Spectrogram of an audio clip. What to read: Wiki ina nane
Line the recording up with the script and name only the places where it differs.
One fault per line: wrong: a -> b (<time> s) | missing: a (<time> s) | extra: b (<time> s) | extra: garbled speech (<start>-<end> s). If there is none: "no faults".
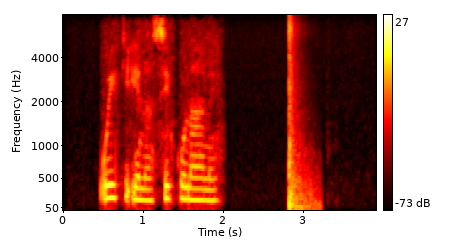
extra: siku (1.1 s)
